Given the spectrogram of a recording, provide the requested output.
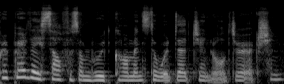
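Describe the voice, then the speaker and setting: A put-on, female-sounding character voice at a medium pitch, hissing at a very fast pace. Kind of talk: archaic, mock-formal.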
